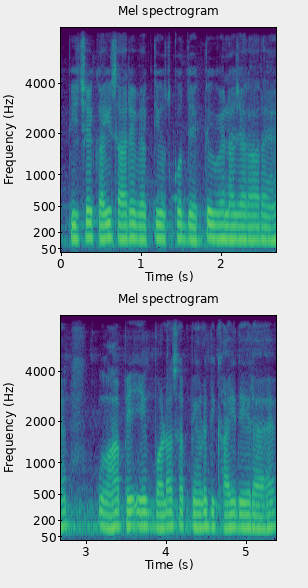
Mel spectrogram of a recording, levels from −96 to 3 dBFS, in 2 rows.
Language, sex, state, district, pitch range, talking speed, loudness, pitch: Hindi, male, Andhra Pradesh, Guntur, 130-140 Hz, 235 wpm, -25 LUFS, 135 Hz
